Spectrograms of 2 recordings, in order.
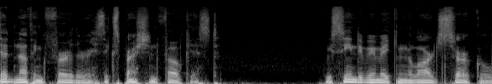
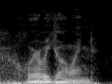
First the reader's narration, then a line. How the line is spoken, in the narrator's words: panted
